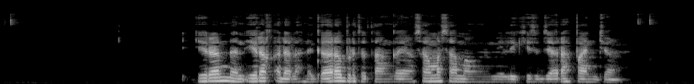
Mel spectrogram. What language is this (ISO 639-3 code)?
ind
